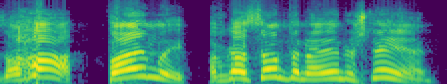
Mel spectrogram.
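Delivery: a touch of gotcha in it; Pilate. Acted. Pilate pleased he finally understands, mock triumph. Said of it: "Pilate says".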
